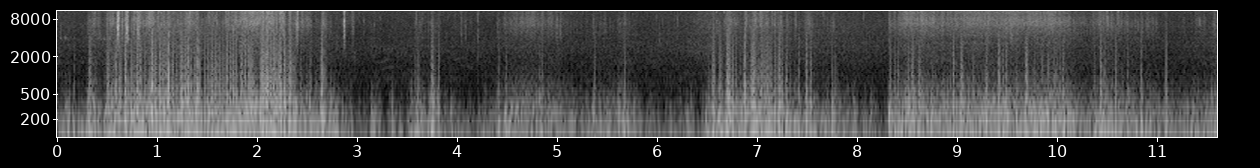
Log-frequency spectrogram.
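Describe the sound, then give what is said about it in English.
Gusty wind buffets the microphone at an outdoor softball game, producing loud, low rumbling bursts that surge and ease in uneven waves. “The wind really blustering and blowing out.”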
